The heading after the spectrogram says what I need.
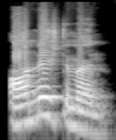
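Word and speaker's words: honest: हम देखते हैं कि पहला लेटर जो है वो एच है। बट यहां पर एच कंसोनेंट है लेकिन एच आपका यहां साइलेंट है। यहां पर एच को नहीं पढ़ा जा रहा है। इसको पढ़ा जा रहा है ऑनेस्ट मैन।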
